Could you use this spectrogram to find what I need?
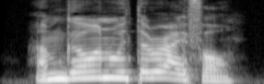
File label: take assault rifle, teen girl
